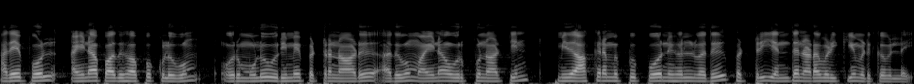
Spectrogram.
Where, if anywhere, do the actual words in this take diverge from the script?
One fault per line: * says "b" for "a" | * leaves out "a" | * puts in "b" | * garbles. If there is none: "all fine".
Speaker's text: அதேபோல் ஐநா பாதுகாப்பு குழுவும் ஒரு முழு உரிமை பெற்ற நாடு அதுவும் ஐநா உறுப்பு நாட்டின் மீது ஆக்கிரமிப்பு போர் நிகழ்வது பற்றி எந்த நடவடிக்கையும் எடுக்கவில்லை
all fine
